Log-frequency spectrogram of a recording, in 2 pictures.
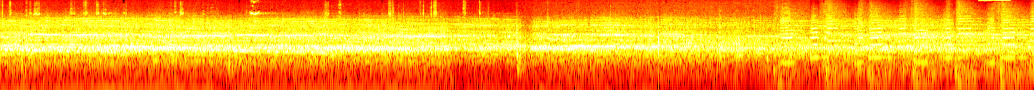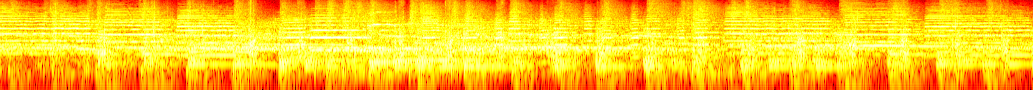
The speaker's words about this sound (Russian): Шаги. Это шагают союзники. Они прошли весь мир. Ничто не устояло перед ними.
